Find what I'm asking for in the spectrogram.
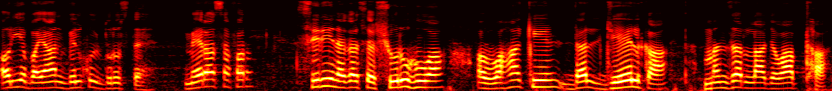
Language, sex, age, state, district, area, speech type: Urdu, male, 18-30, Uttar Pradesh, Saharanpur, urban, spontaneous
